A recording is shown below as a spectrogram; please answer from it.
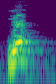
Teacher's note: مهما ضغط فإن مخرج الهمزة قد انقفل انقفالا تاما غير قابل، غير قابل.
